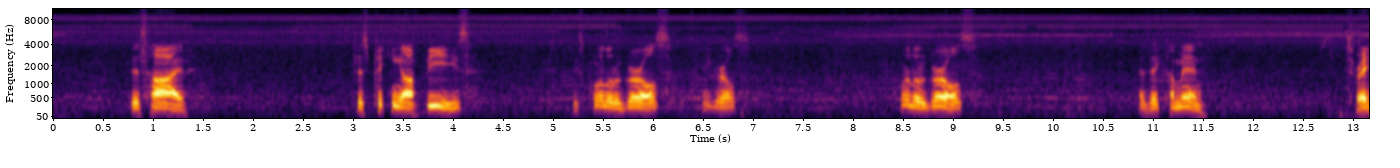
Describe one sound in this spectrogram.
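A middle-aged man speaks calmly in short phrases close by.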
